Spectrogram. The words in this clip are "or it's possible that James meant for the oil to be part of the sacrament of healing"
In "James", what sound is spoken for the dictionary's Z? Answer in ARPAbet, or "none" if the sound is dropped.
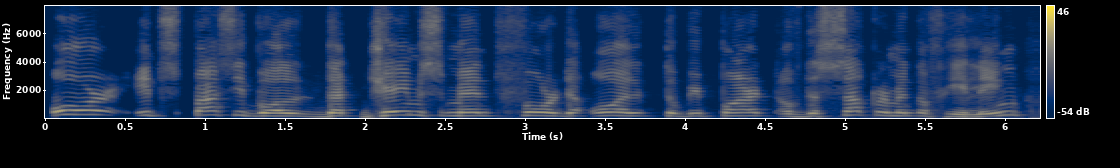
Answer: S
